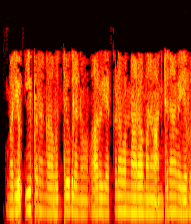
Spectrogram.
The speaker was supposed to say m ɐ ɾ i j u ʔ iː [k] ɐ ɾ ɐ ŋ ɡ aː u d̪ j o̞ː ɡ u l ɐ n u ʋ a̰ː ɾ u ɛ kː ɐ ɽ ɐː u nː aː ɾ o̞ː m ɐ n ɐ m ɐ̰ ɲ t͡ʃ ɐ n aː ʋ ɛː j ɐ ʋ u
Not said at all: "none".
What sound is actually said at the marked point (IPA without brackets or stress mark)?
p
